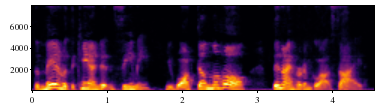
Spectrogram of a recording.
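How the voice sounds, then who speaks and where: A woman reading a children's story aloud in an expressive storytelling style, like a teacher. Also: medium pitch, moderate pace.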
